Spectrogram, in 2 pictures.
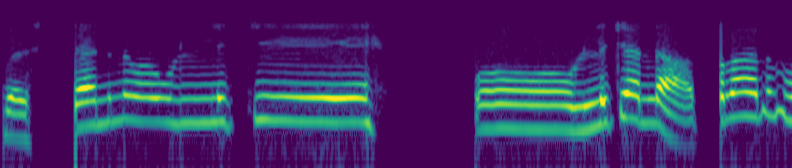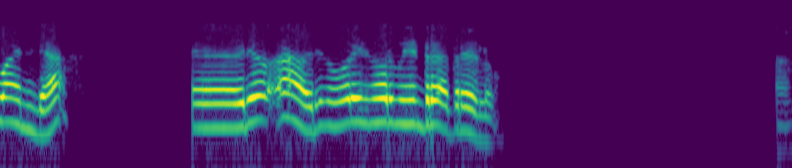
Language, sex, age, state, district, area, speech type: Malayalam, male, 30-45, Kerala, Palakkad, rural, conversation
